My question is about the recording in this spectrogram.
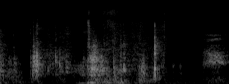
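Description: Page of a hardcover picture book being turned: a few quick rustling swishes of paper over about a second and a half, with small clicks.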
